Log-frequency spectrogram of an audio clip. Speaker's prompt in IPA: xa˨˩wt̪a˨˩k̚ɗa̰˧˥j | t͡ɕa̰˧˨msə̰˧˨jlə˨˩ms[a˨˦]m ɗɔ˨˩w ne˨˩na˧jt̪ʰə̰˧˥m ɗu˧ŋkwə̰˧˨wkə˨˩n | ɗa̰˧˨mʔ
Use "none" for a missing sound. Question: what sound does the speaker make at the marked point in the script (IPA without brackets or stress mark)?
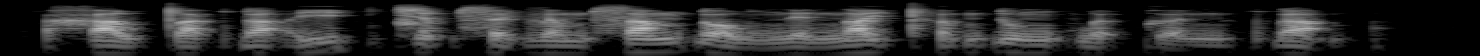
a˨˦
